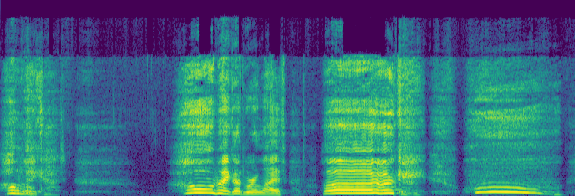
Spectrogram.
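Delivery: high, loud gasp of relief; out of breath. Acted. Durdrin after fleeing the town walls, winded loud relief. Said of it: "out of breath".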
